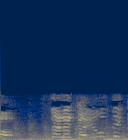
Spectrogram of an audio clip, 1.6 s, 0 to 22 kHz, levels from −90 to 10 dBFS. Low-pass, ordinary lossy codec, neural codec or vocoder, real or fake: 7.2 kHz; AAC, 48 kbps; none; real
